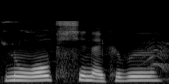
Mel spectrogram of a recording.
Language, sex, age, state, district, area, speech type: Bodo, female, 45-60, Assam, Baksa, rural, spontaneous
